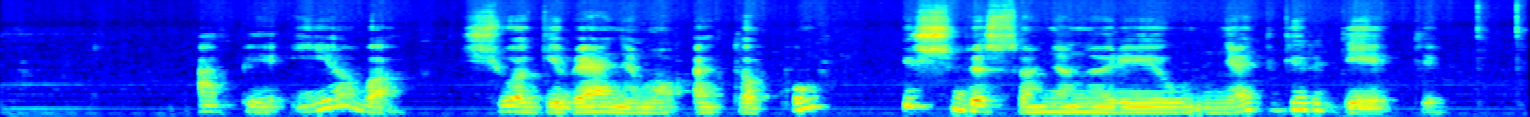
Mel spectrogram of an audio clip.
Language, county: Lithuanian, Panevėžys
